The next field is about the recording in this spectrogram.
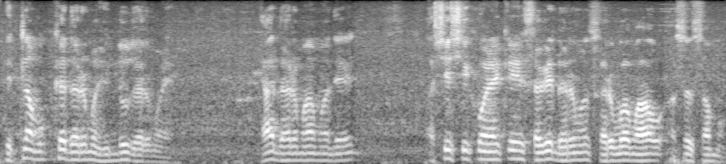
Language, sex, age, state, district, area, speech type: Marathi, male, 60+, Maharashtra, Thane, urban, spontaneous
